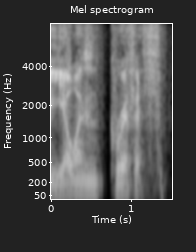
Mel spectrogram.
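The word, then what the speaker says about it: Ioan Gruffudd: It's, by the way, Ioan Griffith, although it's spelled in Welsh. That's why it sounds like something else.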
